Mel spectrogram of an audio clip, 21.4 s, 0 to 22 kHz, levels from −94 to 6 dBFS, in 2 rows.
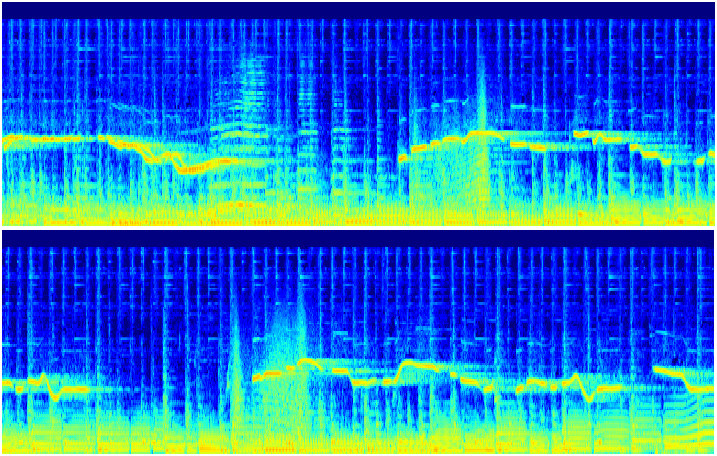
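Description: Until 4.74 s, a doubled audio track: a full-band copy, likely from a slower second path or an edit, trails about 150 ms behind at roughly 5 dB down. Unlike echo, it has no decay or room colour, and it cuts off abruptly.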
